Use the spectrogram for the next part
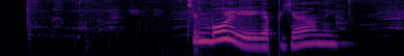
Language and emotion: Russian, sad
